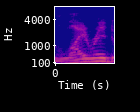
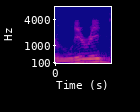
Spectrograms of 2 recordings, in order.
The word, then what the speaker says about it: Lyrid: The Lyrid or Lyrid, depending on how you pronounce it, meteor shower will be peaking in just about another week and a half.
